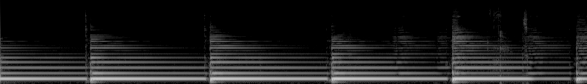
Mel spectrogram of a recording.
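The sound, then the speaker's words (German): A single plucked guitar string note, pressed down as hard as possible so the pitch is pushed slightly out of tune, rings out five times at an even, unhurried pace, each pluck sustaining and fading before the next, clear with no voices. “Da hört man auch, dass der Ton ein bisschen aus der Stimmung gedrückt wird.”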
